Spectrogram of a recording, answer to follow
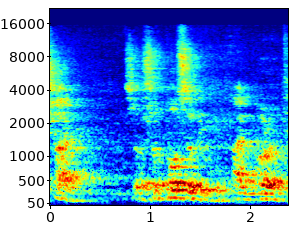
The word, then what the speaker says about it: Chua: And actually, one of my ancestors, Chai Lun, my Chinese pronunciation of Chua is Chai.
